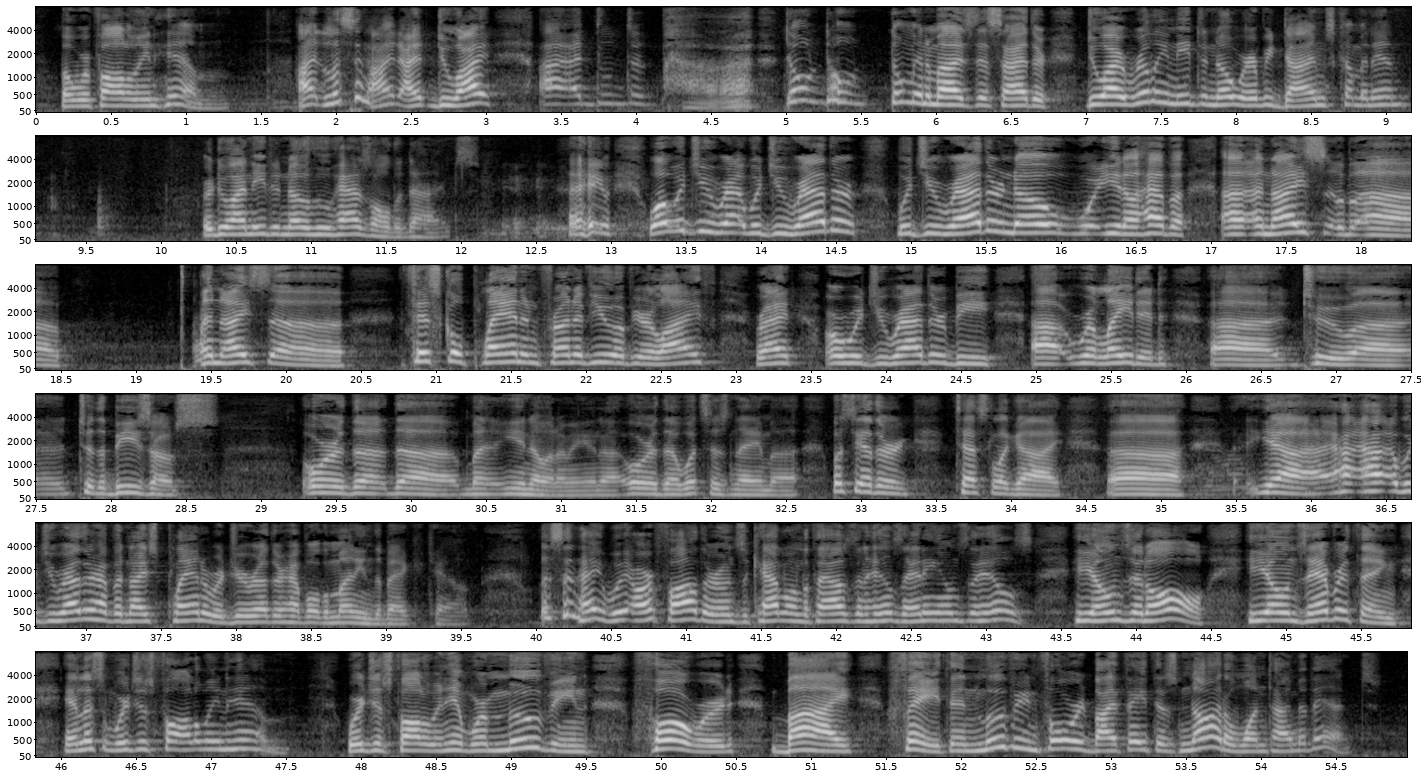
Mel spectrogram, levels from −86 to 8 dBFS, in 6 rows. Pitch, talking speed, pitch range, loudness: 205 Hz, 190 wpm, 170-230 Hz, -18 LUFS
